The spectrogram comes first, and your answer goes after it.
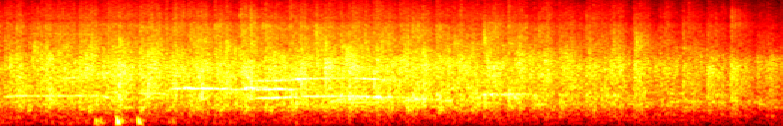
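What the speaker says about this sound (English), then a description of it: "Big applause for the finalists." An audience at a business plan presentation finals event gives the finalists sustained, even applause from many hands, steady and full for several seconds before tapering slightly at the end.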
